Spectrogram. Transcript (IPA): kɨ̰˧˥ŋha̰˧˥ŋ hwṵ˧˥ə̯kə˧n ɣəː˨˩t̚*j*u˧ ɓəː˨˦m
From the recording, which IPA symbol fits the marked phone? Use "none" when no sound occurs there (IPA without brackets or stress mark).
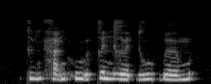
ɣ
